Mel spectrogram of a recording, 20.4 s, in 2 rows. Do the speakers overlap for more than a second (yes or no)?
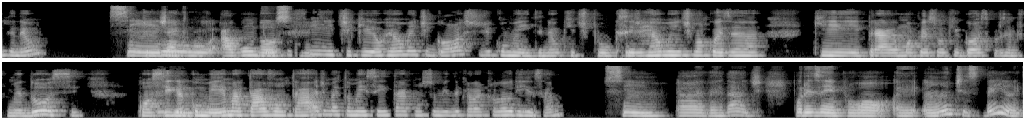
yes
